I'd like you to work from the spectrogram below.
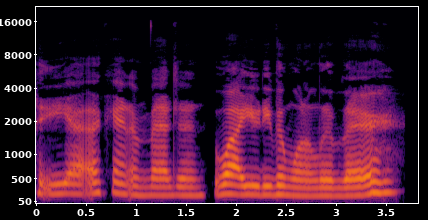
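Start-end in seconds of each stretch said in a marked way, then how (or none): none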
